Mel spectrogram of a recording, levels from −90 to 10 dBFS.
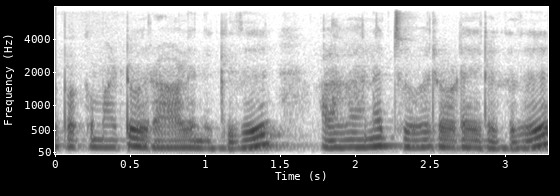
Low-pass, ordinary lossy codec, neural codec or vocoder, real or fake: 7.2 kHz; none; none; real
